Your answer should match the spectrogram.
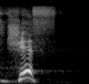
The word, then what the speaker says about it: GIF: And I instantly knew I'm wrong. I was like, I'm wrong. It's JIF. And there is a little bit of debate that it could, should, and is both, but it is technically a JIF. Just spell it with a J for crying out loud.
